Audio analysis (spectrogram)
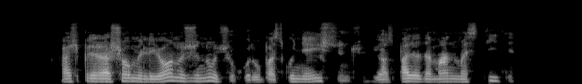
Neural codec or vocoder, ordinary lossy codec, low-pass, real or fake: none; MP3, 64 kbps; 7.2 kHz; real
